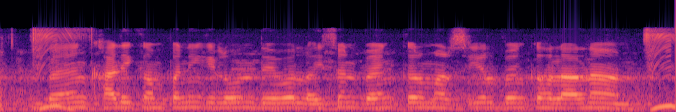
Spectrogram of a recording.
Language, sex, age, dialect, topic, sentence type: Bhojpuri, male, 25-30, Western, banking, statement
